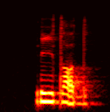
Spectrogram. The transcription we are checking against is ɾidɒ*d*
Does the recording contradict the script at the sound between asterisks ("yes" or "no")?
no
